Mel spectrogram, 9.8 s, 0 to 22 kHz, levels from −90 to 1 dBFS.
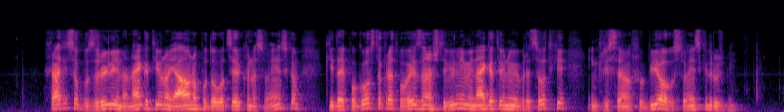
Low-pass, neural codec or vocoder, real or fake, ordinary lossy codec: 7.2 kHz; none; real; none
